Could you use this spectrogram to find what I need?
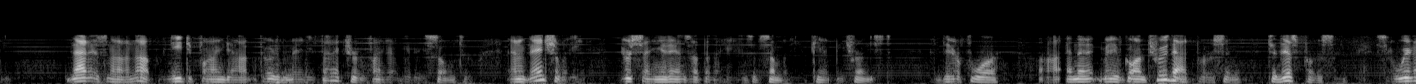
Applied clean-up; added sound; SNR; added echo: neural separator model SepFormer WHAM!.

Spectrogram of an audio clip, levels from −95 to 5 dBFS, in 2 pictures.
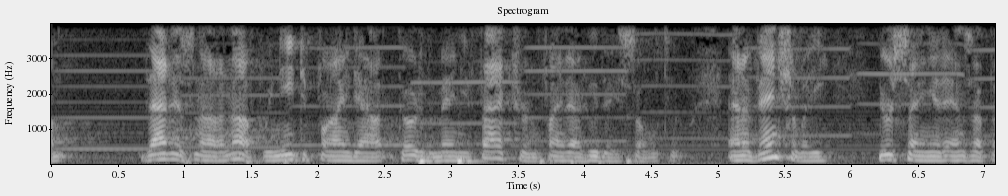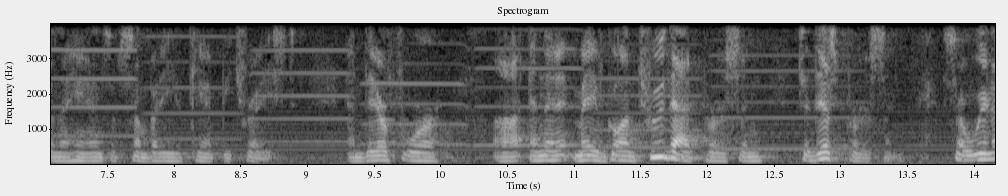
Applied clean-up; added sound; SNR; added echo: none; Bowed string instrument; 20 dB; none.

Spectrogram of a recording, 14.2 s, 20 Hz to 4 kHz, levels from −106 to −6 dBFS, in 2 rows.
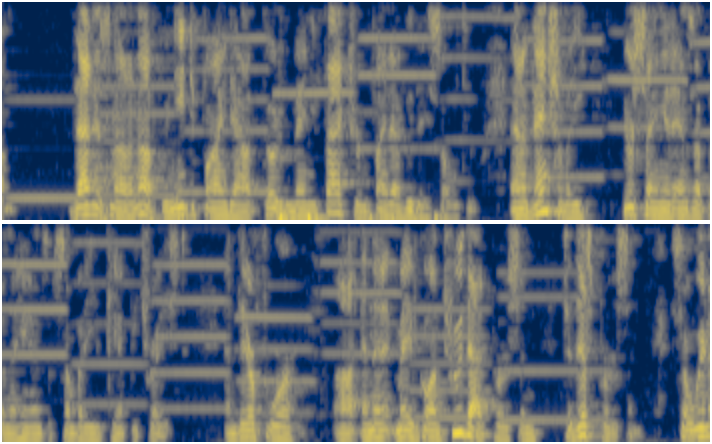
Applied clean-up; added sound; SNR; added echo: classical method Wiener filter.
